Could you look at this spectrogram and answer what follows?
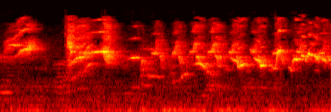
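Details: Kacer (Oriental magpie-robin) in ngipas style: after a short opening phrase, a continuous warbling stream of rising and falling whistles and chirps, with a soft low rumble in the background.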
